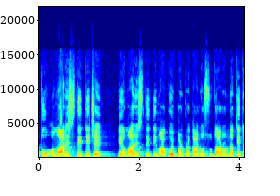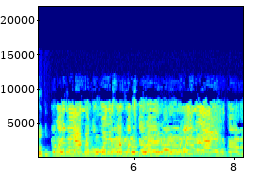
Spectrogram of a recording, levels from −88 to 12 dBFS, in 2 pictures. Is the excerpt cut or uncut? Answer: cut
